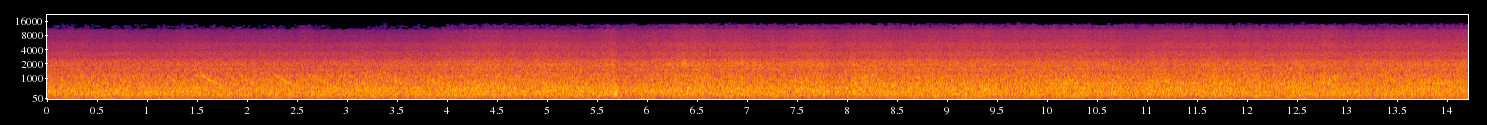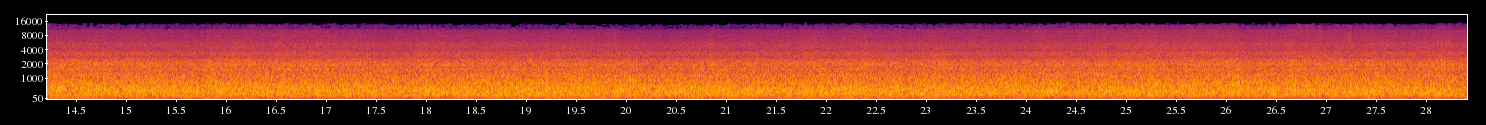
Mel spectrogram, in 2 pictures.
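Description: Tornado wind and heavy rain making a loud, steady rushing noise, with one brief knock about six seconds in.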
